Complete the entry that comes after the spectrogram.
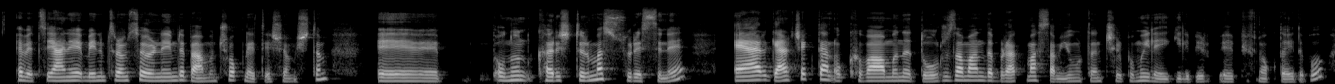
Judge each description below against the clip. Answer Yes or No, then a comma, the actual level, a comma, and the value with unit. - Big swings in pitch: No, average, 3.9 semitones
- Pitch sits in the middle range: Yes, medium, 175 Hz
